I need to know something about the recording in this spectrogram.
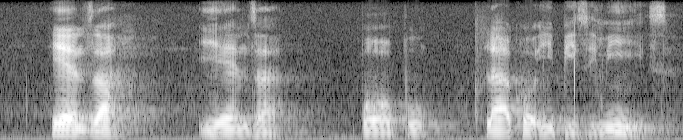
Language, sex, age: South Ndebele, male, 18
